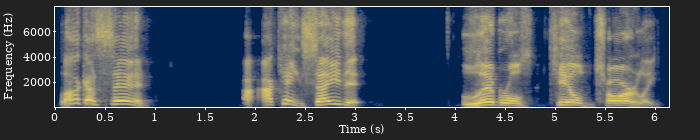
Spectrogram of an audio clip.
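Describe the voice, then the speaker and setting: A man's voice: high-pitched, big pitch swings, slow, a bit bright, no echo, clean studio sound. A man calling into a livestream, taunting the host in a heated political argument. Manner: taunting, repeats the host's name. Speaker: caller on a livestream.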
